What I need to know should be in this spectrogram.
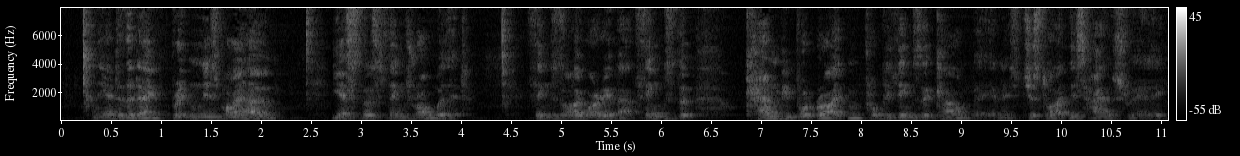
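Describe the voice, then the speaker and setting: A man speaks at a moderate pace in a fairly high pitch, his voice making very wide pitch swings. Audible room echo and noticeable background noise surround him. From England. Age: 60s. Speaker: video diarist. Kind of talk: personal video diary narration.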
